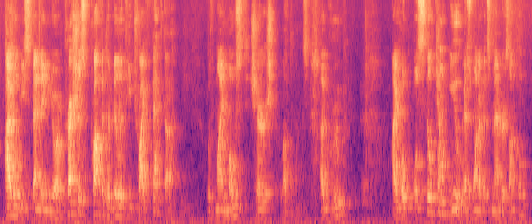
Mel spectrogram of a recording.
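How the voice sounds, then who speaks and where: An actor playing a warm-hearted, exasperated nephew in a radio play, speaking in an earnest, wry, articulate way. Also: male voice, on the low side, lively intonation, moderate pace, natural voice. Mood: earnest, hurt. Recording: echoey room, distant mic.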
